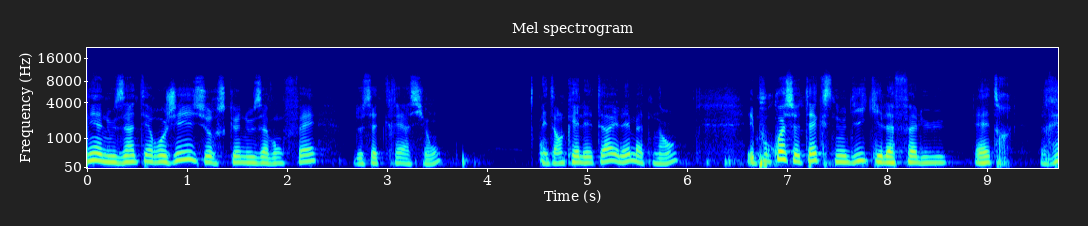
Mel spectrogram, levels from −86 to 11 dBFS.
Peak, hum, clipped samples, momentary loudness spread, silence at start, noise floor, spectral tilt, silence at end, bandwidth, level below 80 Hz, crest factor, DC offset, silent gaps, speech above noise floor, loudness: -16 dBFS; none; under 0.1%; 15 LU; 0 s; -80 dBFS; -6.5 dB/octave; 0 s; 10.5 kHz; -68 dBFS; 22 dB; under 0.1%; none; 44 dB; -37 LUFS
